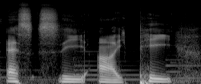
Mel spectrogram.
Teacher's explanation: So originally it would have been pronounced as a K, but in Old English, and I believe in the Anglo-Saxon languages, so in Frisian as well, you see this, the SC is pronounced as a sh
